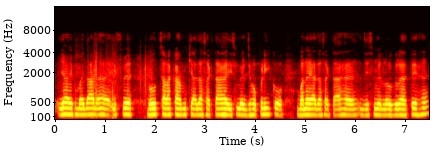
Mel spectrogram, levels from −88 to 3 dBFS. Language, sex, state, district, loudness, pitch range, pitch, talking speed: Hindi, male, Bihar, Bhagalpur, -17 LUFS, 145-155 Hz, 150 Hz, 185 wpm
